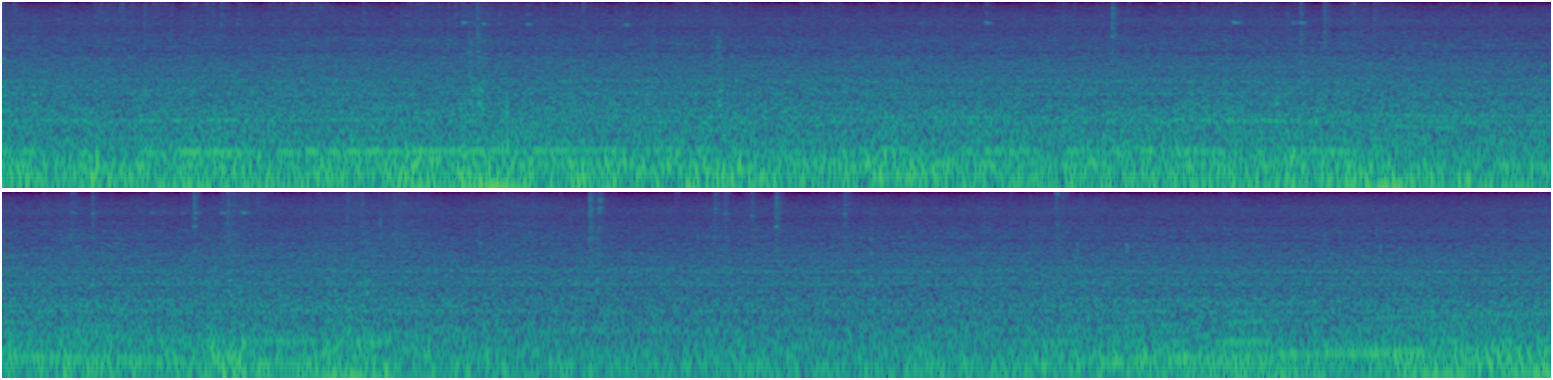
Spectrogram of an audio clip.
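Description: Tyres hum on the road as the bus drives along.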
